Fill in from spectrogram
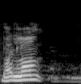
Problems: none marked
